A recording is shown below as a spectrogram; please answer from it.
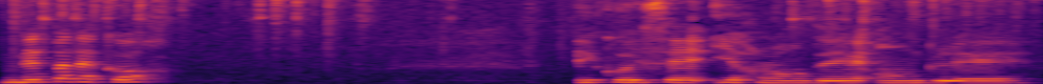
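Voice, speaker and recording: A woman's voice: mid-range voice, steady tone, slow, mellow, reverberant, distant mic. Chatty woman doing her makeup. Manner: chatty, self-mocking, talks while applying makeup. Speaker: beauty vlogger. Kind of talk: casual makeup tutorial chat.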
